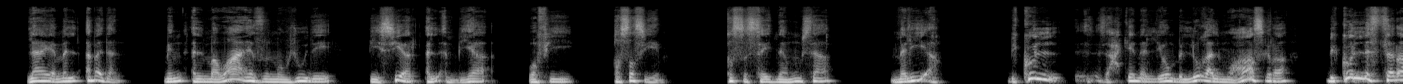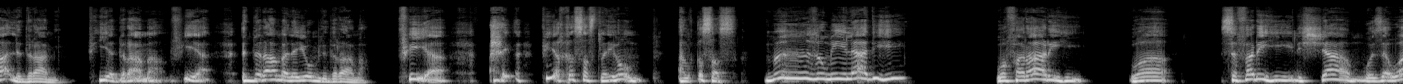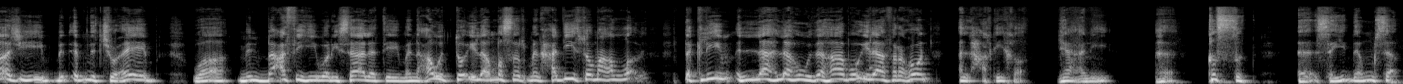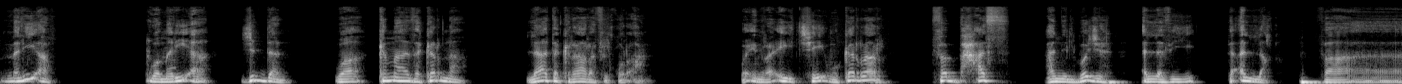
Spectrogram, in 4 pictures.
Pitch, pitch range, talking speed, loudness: 160 Hz, 120-185 Hz, 95 wpm, -17 LUFS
